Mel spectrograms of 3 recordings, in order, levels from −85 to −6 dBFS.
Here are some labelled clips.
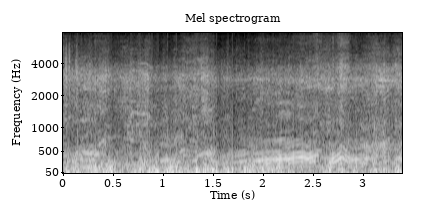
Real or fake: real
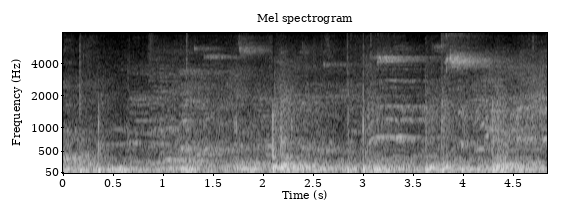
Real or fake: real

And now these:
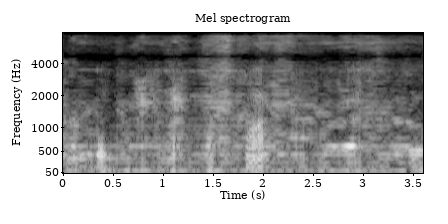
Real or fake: fake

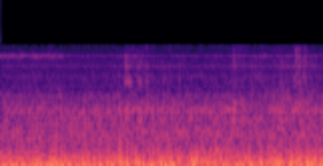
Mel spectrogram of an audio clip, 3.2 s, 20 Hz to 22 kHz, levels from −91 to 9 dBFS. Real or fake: fake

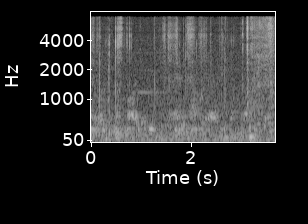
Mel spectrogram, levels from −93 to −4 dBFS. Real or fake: real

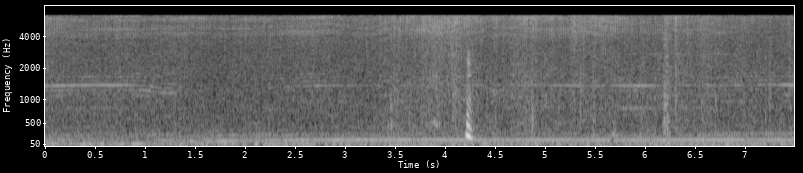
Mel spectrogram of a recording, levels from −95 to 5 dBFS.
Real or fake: real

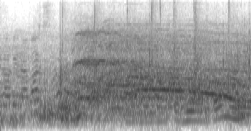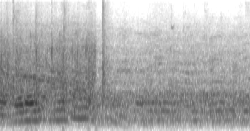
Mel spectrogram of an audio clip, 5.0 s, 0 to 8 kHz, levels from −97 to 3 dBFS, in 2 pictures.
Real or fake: real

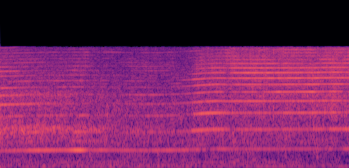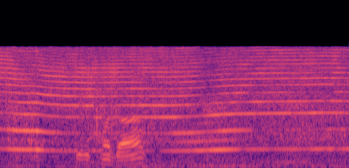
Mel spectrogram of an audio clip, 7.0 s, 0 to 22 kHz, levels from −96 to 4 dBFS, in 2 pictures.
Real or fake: real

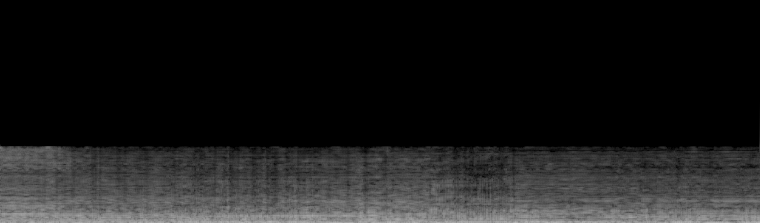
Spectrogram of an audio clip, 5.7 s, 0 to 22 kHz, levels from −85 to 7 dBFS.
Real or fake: fake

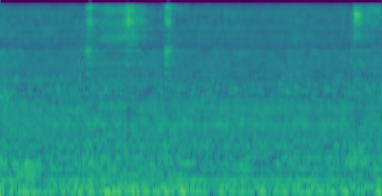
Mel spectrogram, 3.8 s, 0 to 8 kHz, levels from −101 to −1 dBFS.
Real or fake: fake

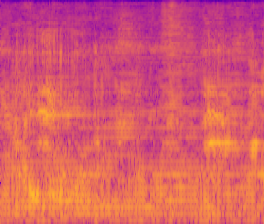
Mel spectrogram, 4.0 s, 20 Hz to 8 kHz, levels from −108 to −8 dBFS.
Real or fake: fake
